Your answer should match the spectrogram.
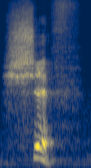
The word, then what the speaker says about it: chef: The sound in the word chef. The very first sound in chef. It sounds like you're saying an sh.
